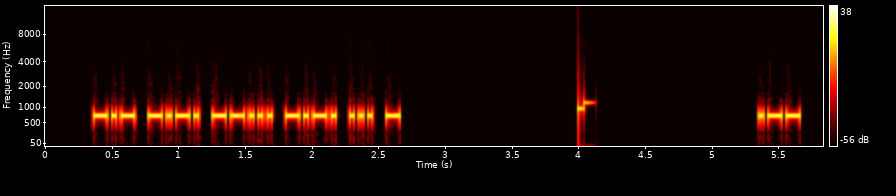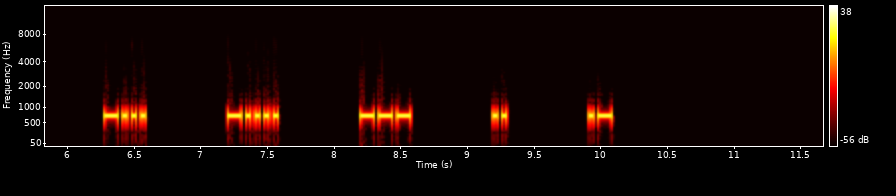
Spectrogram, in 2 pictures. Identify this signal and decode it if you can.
Morse code, heard as a keyed tone, about 36 wpm, spaced as for 18 wpm, 700 Hz. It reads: KC7CST WB6OIA
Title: USA Call Signs - 6 Characters - 6x Character Spacing - 35wpm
